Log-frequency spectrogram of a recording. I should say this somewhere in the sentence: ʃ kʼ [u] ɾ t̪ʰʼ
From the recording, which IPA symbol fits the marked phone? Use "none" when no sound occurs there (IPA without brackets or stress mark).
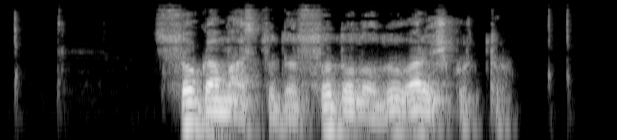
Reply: u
